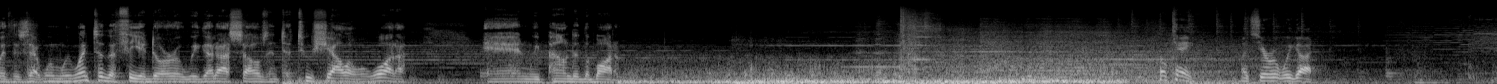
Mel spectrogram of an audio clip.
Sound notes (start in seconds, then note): 7.8 metals clanking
